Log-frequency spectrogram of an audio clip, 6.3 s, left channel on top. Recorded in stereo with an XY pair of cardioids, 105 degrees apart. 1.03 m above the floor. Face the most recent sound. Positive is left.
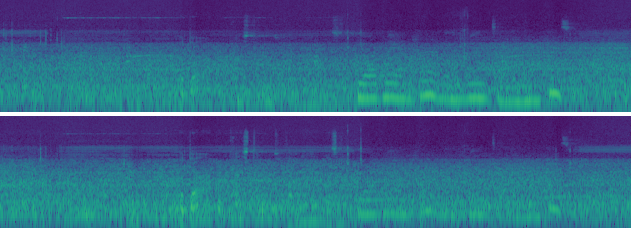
turn(degrees=55)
